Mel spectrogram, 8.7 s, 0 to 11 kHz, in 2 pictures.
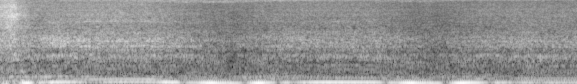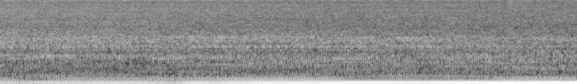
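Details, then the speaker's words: Car after throttle body deep cleaning and idle relearn calibration, started cold: it wavers briefly, then holds a steady idle a bit high because the engine isn't hot (should drop below 1000 rpm when warm); no check engine light; normal cold idle. "That went pretty well. So basically the car is idling properly. Now you see the RPMs are a bit high. That is because the engine is not hot."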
